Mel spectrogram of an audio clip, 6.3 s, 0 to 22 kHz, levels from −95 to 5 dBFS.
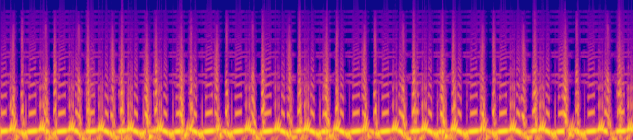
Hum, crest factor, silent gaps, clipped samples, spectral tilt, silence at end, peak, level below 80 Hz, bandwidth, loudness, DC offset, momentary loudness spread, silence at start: none; 4 dB; none; 8%; -8.5 dB/octave; 0 s; 0 dBFS; -28 dBFS; 7.2 kHz; -6 LUFS; under 0.1%; 1 LU; 0 s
